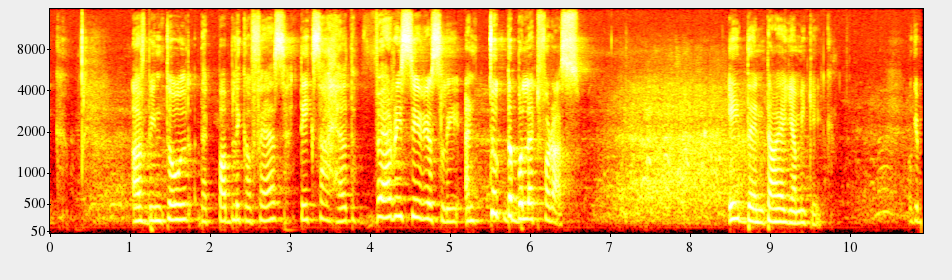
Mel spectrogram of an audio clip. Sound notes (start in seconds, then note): 6.8 laughter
